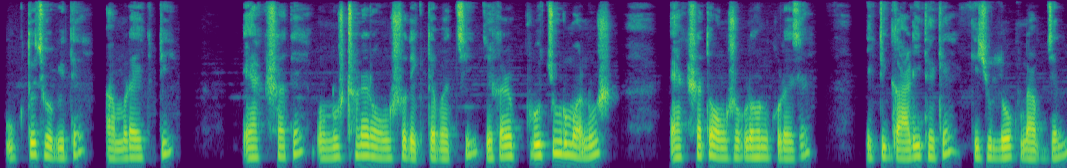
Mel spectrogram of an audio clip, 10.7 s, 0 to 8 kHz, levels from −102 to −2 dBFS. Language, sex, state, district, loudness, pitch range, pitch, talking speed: Bengali, male, West Bengal, Jhargram, -18 LUFS, 125-165 Hz, 135 Hz, 130 wpm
